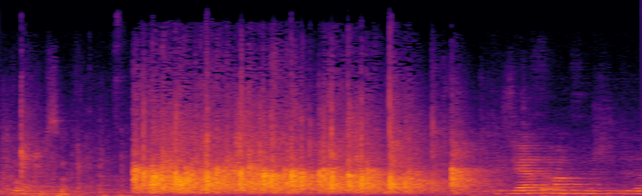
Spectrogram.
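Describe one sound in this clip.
People applaud loudly.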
